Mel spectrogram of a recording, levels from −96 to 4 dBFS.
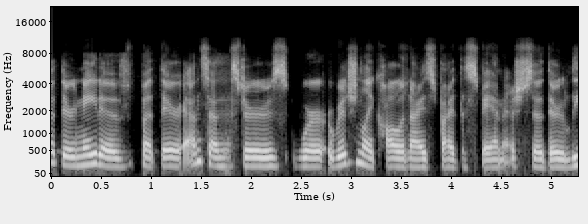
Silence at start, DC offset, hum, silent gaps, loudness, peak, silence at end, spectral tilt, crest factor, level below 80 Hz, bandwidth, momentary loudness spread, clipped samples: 0 s; under 0.1%; none; none; -17 LUFS; -6 dBFS; 0 s; -4 dB/octave; 10 dB; -56 dBFS; 10.5 kHz; 4 LU; under 0.1%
